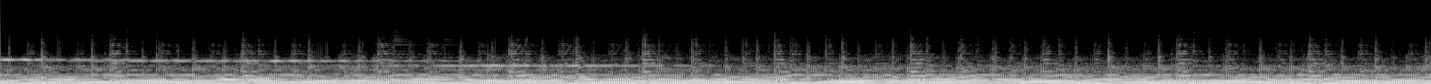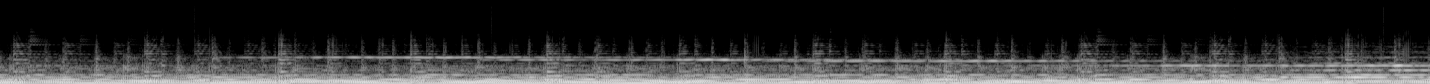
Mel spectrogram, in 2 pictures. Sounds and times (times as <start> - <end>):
Music: 0.0 - 28.6.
